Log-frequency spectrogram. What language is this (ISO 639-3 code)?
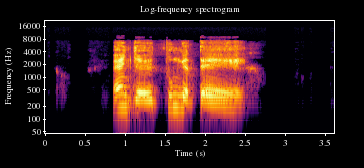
ebr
